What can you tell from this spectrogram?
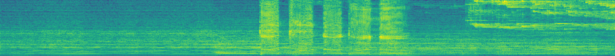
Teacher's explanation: दाताला जीभ लागल्याशिवाय या वर्णाचा उच्चार होत नाही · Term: दंत्य वर्ण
